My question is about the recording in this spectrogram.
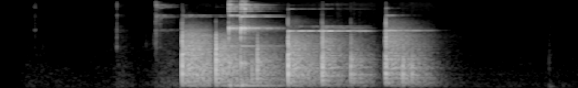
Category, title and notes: Sound effects > Objects / House appliances
rings falling
Around seven inox steel and silver rings being dropped on a wood table from low height. Variety of sounds of different sharpness and pitch.
drop, falling, metal, metallic, ring, rings, sharp, silver, steel, table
